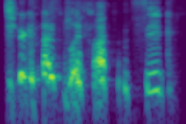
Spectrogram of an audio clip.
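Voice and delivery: incredulous mock repeat, slowing at the end. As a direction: parrot the question in disbelief. Mocking the detective's question.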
